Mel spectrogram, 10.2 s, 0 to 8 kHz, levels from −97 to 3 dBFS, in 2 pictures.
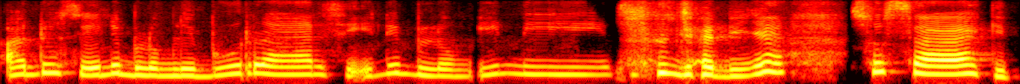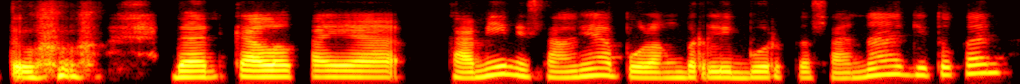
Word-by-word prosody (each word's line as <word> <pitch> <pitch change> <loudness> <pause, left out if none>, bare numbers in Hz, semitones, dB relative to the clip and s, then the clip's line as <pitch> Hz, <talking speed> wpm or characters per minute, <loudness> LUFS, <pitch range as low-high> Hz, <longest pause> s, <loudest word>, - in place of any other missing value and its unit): "Aduh 270 +4 -1
sih 225 -6 +1
ini 275 +4 +1
belum 215 -2 +1
liburan, 240 +3 +1
si - - -7
ini 260 +7 -5
belum 205 -7 -4
ini." 240 -1 -6
su 290 - +3
jadinya, 240 - +4 0.3
susah 275 -6 +7
gitu. 170 -2 -2 0.7
Dan 175 0 +3
kalau 180 0 +4
kayak 175 -1 -1 0.2
kami 170 +10 -2
misalnya, 190 +2 -6
pulang 160 -1 -3
berlibur 165 0 -5
ke 155 - -8
sana 180 +13 -7
gitu 225 +1 -6
kan, 275 +2 -4
220 Hz, 140 wpm, -18 LUFS, 175-250 Hz, 0.7 s, susah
